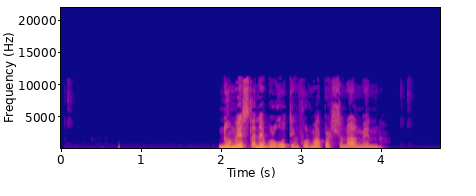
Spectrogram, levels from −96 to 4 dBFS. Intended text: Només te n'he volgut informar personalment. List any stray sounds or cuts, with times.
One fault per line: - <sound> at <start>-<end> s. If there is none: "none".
none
